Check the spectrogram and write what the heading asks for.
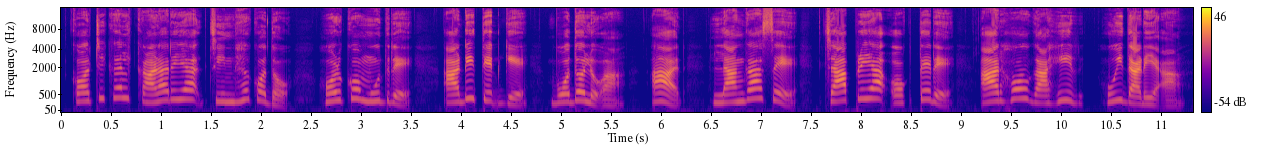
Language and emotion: Santali, neutral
